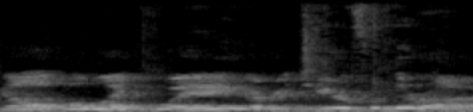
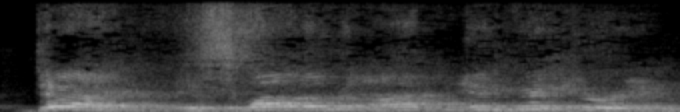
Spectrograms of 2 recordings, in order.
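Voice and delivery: slow, very loud group speaking together; 7 semitones higher, 3 dB louder than usual. Leading listeners in finishing a verse together, saying it really loudly. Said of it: "we're going to say it really loudly together".

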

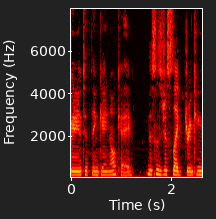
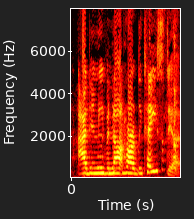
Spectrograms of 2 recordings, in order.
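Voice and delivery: fake Southern drawl, higher and louder; 6 semitones higher, 12 dB louder than usual. Joking about tasting burnt tire in a beer, put-on Southern accent. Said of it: "There's nothing wrong with Southern accent".

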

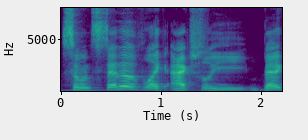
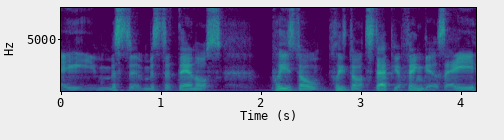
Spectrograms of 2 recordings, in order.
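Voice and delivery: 1920s mobster voice, lower, quieter, slower; 4 semitones lower, 8 dB quieter than usual. Voicing an imagined plea to someone, in a 1920s mobster voice. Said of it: "You keep turning into like a 1920s mobster when you do that voice".

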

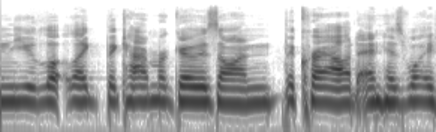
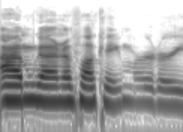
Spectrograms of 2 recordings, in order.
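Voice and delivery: ordinary talk

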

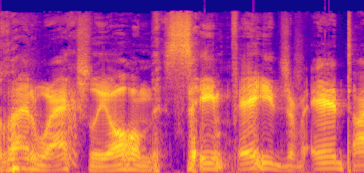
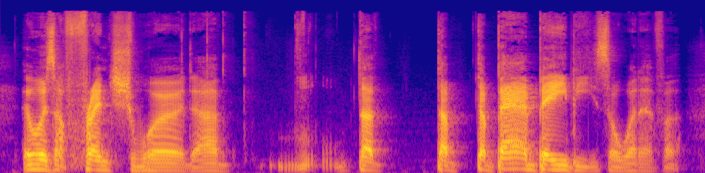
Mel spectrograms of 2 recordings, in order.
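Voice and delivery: rambling put-on detective voice, much lower; 2 semitones lower, 4 dB quieter than usual. In character as a detective, telling a story: rambling detective character voice. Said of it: "I'm [name]".

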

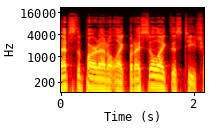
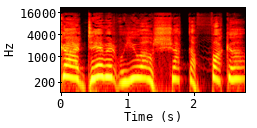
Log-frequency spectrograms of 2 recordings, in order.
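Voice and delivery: play-acted sudden yelling fit, very high pitch; 13 semitones higher than usual. Retelling how a fourth-grade music teacher flipped out at the class, retelling a teacher's yell. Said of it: "just flipped out on the whole class out of nowhere and just yelled".

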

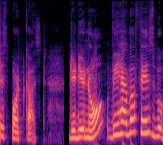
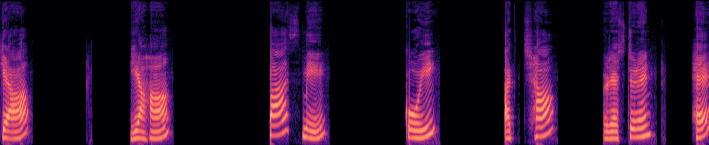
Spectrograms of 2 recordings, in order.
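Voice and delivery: very slow, halting Hindi, broken into small chunks; 3 semitones lower than usual. Teaching a Hindi phrase for the listener to repeat along, the speaker says it very slowly. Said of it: "I'll say it again slowly".

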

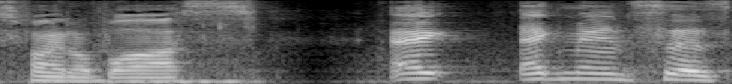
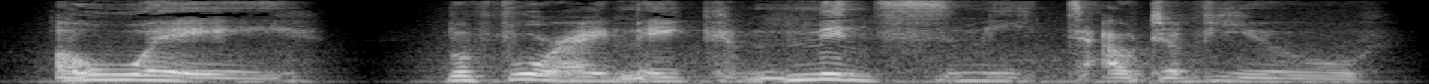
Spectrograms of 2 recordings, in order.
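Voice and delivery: put-on menacing villain voice; 2 semitones lower, 3 dB quieter than usual. Recapping a game boss fight, quoting the villain's pre-fight line in mock-menacing Eggman voice. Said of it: "Eggman says in a super menacing voice".

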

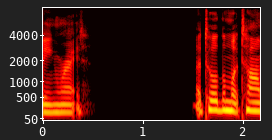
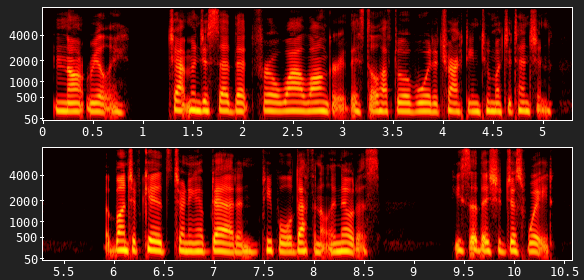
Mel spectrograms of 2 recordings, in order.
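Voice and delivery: ordinary delivery

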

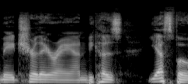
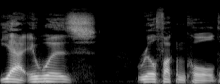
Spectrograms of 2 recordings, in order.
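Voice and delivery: ordinary talk, nothing marked

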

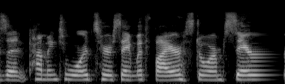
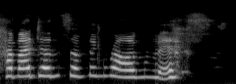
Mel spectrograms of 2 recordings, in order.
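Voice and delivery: put-on very high-pitched little child voice with British accent; 10 semitones higher than usual. Recapping a scene, a boy asks a woman if he did wrong: young Rip's British kid accent. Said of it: "I don't know if this kid is actually British".

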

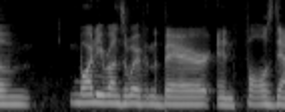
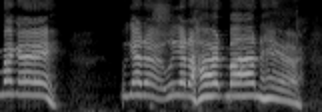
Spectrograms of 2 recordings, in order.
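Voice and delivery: put-on Irish accent, much higher, slower; 13 semitones higher, 4 dB louder than usual. Retelling a movie scene where Seamus McFly saves a man: bad Irish accent. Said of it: "I'm not really doing a good Irish accent there".

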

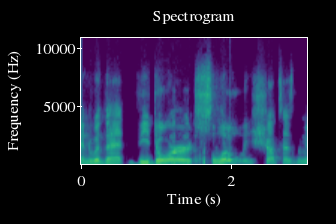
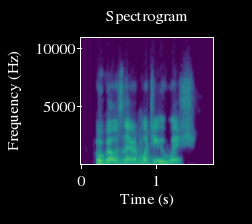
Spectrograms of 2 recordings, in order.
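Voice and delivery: loud, regal, kingly shouting voice; 3 semitones higher than usual. Voicing a startled king calling to a knock at the door: yelling king. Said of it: "he yells without even looking towards the door".

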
